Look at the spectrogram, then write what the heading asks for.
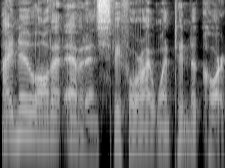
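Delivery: plain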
